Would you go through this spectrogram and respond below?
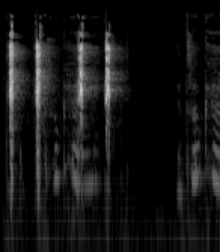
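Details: A female prairie dog gives her warning call on seeing a hawk or eagle: four sharp, high chirping yips about half a second apart, then quiet. Faint low squeaks and a soft human voice follow.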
